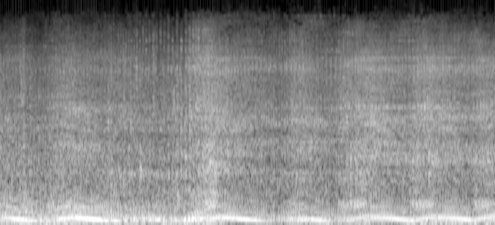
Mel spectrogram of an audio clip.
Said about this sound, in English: The sound of a well-tuned motorbike, that may be music to the ears of a Barry Sheen fan, but it's probably absolute anathema to anyone who's not so keen on a throaty roadside roar.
